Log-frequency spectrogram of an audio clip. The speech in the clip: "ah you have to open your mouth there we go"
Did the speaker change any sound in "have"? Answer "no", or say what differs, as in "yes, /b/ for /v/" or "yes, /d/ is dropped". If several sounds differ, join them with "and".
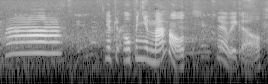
yes, /p/ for /v/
